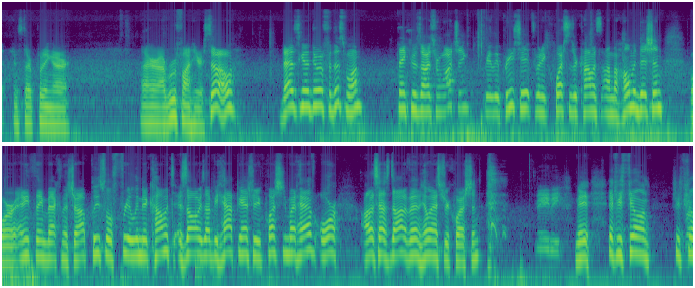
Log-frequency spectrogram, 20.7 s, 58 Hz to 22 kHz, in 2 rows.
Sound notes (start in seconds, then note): 17.6 chuckles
